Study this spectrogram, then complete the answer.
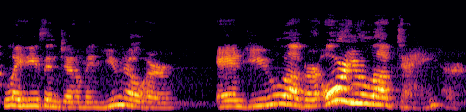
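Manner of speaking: rising from eager to a loud climax on "or you love to hate her"; building announcer intro. Acted. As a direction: hype the crowd, bigger each line.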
